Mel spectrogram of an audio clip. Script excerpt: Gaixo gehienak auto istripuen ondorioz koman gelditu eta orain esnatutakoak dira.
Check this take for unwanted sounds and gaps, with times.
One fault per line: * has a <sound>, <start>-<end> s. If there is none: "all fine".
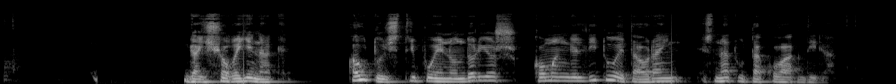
all fine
